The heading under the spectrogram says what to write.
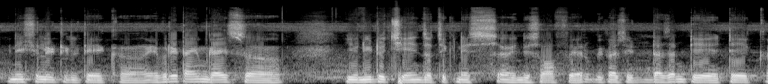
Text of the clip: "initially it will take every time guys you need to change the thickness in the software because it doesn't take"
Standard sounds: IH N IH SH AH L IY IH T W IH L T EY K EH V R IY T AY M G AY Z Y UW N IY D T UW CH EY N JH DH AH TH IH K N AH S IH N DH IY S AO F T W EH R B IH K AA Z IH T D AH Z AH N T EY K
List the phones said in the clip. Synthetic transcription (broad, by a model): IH N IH SH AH L IY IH T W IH L T EY K EH V R IY T AY M G AY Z Y UW N IY D T UW CH EY N JH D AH T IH K N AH S IH N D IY S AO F T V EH R B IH K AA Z IH T D AH Z AH N T EY K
